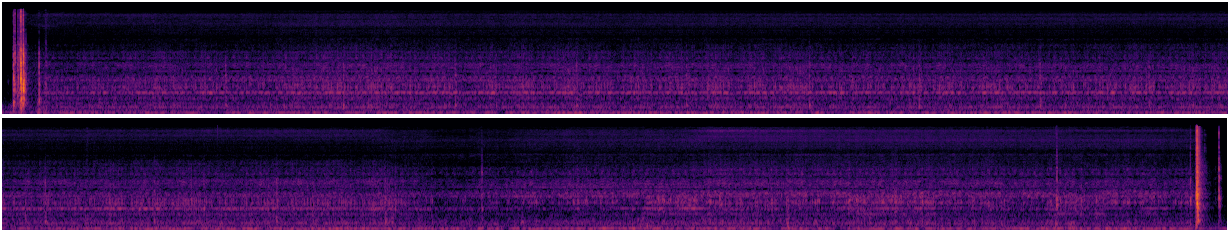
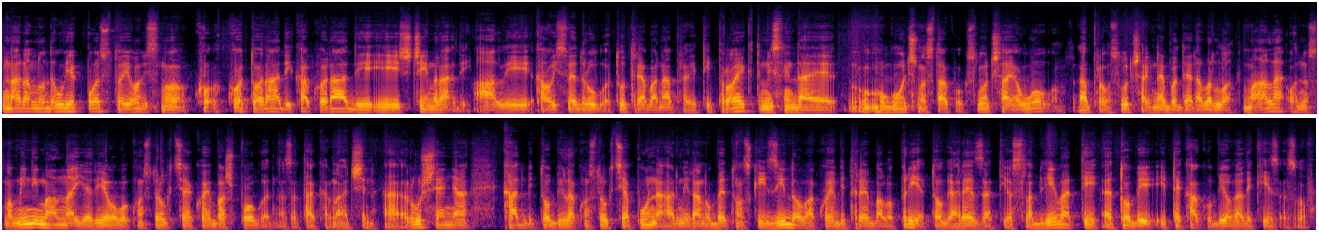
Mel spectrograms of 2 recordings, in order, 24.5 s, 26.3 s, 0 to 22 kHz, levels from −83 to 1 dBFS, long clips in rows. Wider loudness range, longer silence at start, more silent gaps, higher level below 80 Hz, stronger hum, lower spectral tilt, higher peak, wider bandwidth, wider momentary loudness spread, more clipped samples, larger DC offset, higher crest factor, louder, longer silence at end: about the same, 3 LU vs 2 LU; about the same, 0 s vs 0 s; neither; second, -56 dBFS vs -50 dBFS; neither; second, -1.5 dB/octave vs -5 dB/octave; about the same, -2 dBFS vs 0 dBFS; about the same, 16 kHz vs 15.5 kHz; about the same, 4 LU vs 6 LU; neither; neither; first, 40 dB vs 16 dB; second, -42 LUFS vs -18 LUFS; about the same, 0 s vs 0 s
